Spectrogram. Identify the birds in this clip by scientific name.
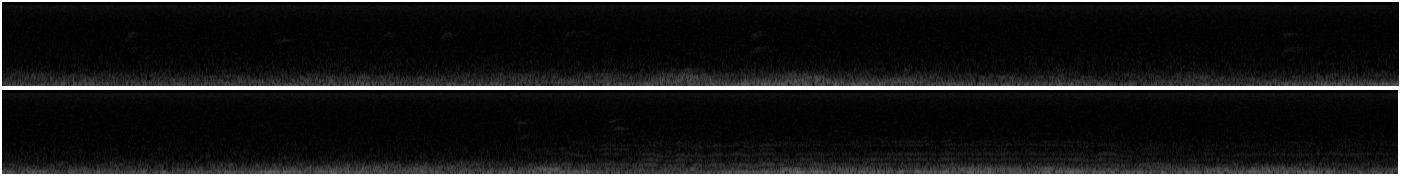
Leucosticte tephrocotis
